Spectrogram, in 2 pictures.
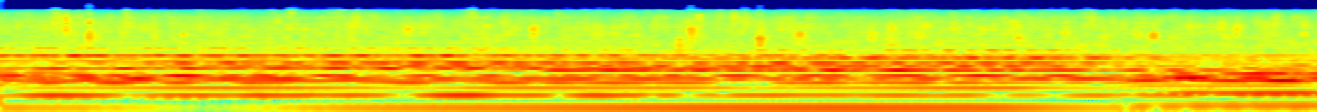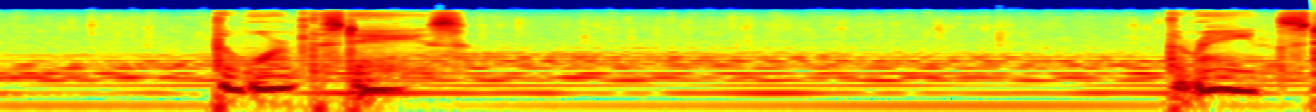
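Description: Steady rain patters against window glass as a continuous soft wash, with a calm voice speaking softly over it and brief louder bursts of speech.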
